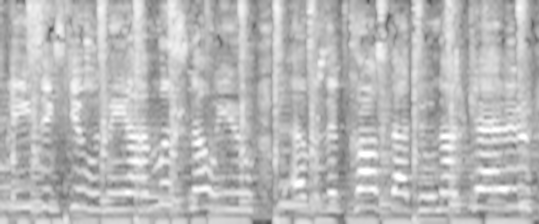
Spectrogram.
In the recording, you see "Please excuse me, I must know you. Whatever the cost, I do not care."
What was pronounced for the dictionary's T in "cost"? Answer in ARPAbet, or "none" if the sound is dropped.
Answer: T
